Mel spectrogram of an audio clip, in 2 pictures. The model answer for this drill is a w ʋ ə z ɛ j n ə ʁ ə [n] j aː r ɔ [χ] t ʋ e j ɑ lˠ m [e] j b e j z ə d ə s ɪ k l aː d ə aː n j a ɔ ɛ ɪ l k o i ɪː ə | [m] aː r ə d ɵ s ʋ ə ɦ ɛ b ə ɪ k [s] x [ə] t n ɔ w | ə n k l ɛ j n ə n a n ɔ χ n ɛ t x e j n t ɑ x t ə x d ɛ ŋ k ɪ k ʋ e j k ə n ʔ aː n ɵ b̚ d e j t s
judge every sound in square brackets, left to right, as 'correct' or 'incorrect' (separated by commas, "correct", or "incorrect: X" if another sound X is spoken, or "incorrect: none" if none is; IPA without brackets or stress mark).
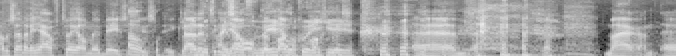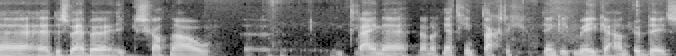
correct, incorrect: f, correct, correct, correct, incorrect: ɑ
